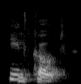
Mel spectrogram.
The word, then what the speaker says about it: Heathcote: We are in, is it pronounced Heathcote or Heathcote? Heathcote.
